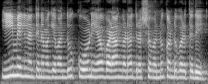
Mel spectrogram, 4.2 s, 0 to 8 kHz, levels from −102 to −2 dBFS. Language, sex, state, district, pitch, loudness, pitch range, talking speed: Kannada, female, Karnataka, Bidar, 250 Hz, -15 LUFS, 240-265 Hz, 130 wpm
